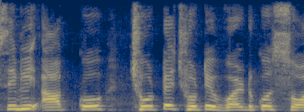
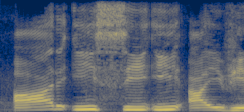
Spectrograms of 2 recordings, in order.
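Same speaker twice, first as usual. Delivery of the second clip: slow letter-by-letter spelling; much slower than usual. Shown as a demonstration. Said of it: "इसको पढ़ते हैं receive".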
